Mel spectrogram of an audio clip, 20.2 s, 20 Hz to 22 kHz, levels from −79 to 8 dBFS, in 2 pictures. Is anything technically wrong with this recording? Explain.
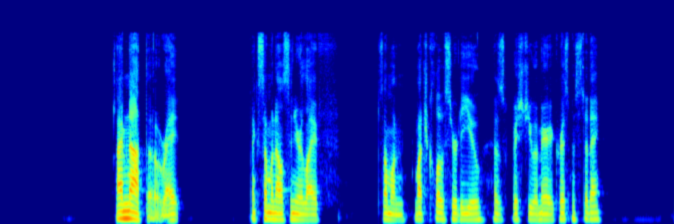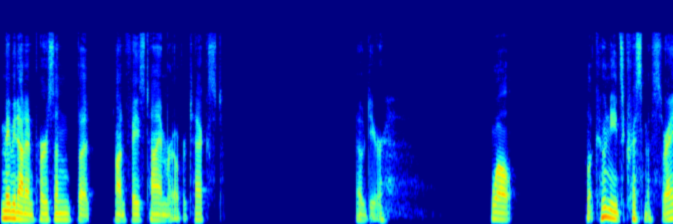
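Yes, there are two related problems early in this speech clip.

From 1.8 to 2.06 s there's microphone overload. The input level was likely set too high, so peaks ran about 4 dB past the converter's limit and a few percent of samples got flattened. You hear it as a harsh, crackly edge on the loudest syllables.

Then at 2.61 s the microphone volume steps down. This is likely the call software reacting to that clipping by cutting the input gain in one move, about 4 dB. Voice and background both drop abruptly at that moment and stay lower.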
